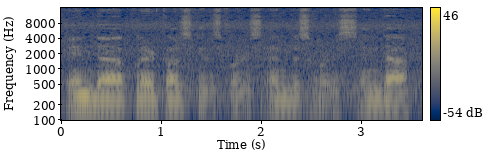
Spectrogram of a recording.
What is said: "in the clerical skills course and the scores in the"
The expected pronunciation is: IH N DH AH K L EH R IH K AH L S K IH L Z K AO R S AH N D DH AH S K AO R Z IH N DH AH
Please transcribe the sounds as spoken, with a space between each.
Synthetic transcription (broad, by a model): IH N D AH K L EH R IH K AH L S K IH L S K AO R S AH N D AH S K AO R S IH N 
